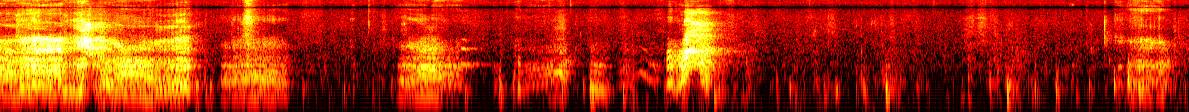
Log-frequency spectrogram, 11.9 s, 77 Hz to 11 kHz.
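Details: 22-day-old Rhodesian Ridgeback puppies wrestling indoors; a strong squealing growl opens, followed by scattered yips and shrill cries around 2.5, 4 and 7 seconds, fading to soft scuffles.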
